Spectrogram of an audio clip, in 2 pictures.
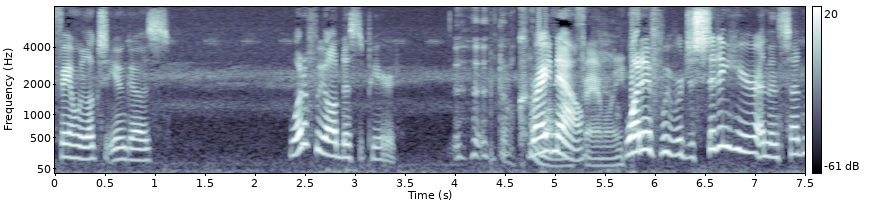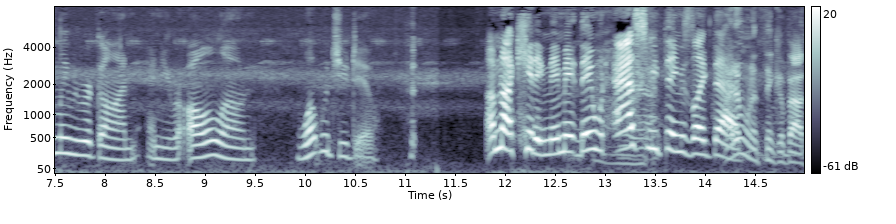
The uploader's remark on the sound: we traveled into the woods and recorded a brief case around the campfire!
